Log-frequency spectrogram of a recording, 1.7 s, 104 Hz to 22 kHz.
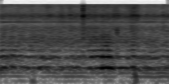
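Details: Asian honey bees (Apis cerana) at cultivation box number 17 during a honey harvest. A steady low buzz with humming bands rises and falls in loudness, with brief soft clicks and handling noises.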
